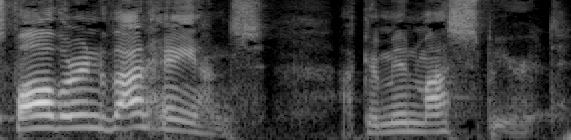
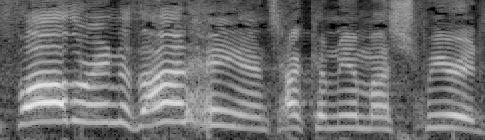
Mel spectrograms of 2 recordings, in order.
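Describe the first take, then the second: First: Said in the usual way. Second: Fervent cry. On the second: Acted. Repeated with rising fervour.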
